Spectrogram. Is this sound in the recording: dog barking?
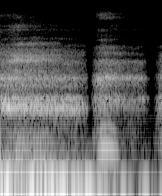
no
